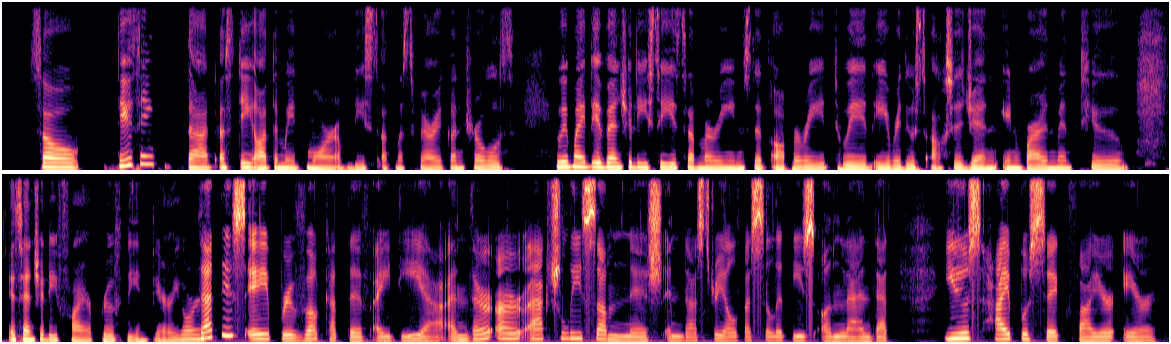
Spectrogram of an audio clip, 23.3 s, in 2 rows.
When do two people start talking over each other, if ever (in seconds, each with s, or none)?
none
